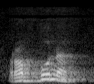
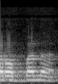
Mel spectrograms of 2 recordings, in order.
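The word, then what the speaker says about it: ربنا: Rabbuna. Tapi kenapa dibaca Rabbana? Karena di depannya ada ya tapi nggak dibaca. Ya-nya disembunyikan saking dekatnya kepada Allah Subhanahu wa taala. Maka dibacanya langsung Rabbana. Rabbana.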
